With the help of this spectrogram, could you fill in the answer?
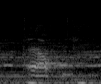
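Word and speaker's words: Alpha: what was her name Alfie Alfie a l p h a Alfie you very seldom ever hear that name anymore how do you say it a l p h a Alie it's pretty nice it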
